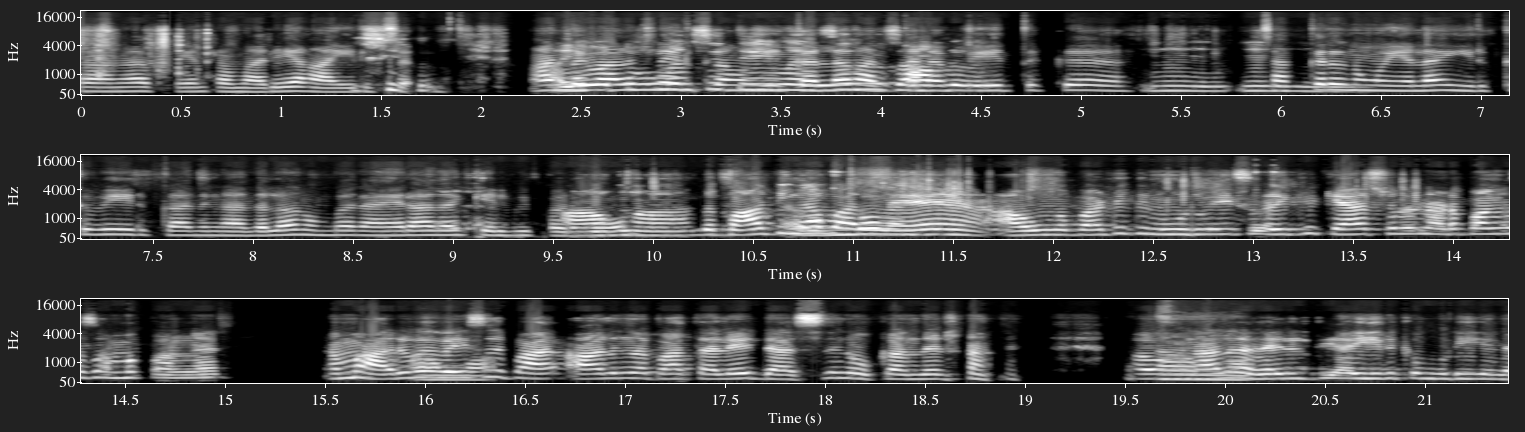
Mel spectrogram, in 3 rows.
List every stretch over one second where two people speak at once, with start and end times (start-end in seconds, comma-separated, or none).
2.4-4.5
